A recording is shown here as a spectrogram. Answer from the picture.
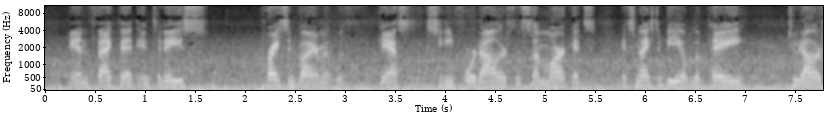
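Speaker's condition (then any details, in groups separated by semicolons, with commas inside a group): No condition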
